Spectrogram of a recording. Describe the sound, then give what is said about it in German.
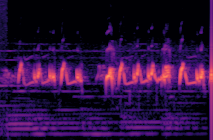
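European bee-eater calling: rapid runs of short, rolling, mid-high chirps repeated in quick rhythm, one run followed by a brief pause and then a longer second run, clear over a quiet background. “Ja, der Bienenfresser ist einer der buntesten Vögel Europas.”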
